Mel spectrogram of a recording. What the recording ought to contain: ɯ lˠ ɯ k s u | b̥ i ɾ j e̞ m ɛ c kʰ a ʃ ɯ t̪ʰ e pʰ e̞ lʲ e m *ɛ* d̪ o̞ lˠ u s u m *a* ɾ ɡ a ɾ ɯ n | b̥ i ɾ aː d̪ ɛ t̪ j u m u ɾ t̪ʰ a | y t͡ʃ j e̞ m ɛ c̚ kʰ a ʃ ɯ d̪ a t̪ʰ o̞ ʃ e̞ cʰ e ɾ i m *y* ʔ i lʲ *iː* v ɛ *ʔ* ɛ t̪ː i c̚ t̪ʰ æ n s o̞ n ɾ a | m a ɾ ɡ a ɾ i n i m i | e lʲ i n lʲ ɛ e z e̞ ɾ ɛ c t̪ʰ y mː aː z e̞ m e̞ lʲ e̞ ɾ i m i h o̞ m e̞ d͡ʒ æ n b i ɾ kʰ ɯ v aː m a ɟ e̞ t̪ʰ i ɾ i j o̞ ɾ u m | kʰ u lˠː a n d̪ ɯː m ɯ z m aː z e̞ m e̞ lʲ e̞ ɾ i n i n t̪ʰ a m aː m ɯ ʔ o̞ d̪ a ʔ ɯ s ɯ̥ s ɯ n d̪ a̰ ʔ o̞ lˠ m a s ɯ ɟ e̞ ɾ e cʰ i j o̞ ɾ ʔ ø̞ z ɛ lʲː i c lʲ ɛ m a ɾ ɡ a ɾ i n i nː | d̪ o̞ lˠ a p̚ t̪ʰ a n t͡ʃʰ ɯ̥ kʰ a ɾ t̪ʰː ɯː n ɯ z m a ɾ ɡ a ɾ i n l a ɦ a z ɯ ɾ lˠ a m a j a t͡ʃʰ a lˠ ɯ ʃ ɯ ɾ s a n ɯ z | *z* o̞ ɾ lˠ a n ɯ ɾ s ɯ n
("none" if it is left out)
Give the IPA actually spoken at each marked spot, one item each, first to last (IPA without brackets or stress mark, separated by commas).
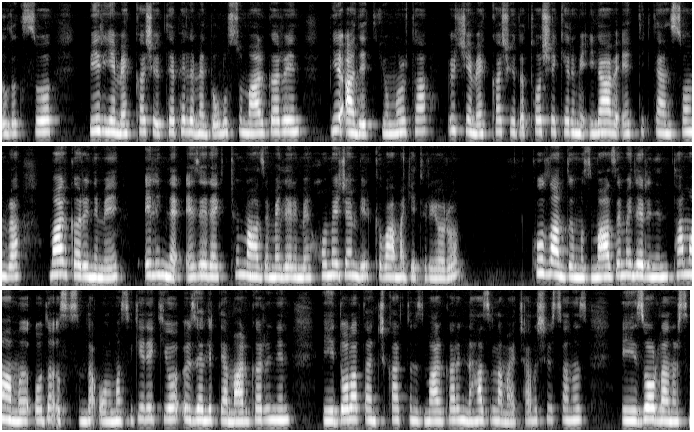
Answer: ɛ, a, i, aː, ʔ, z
